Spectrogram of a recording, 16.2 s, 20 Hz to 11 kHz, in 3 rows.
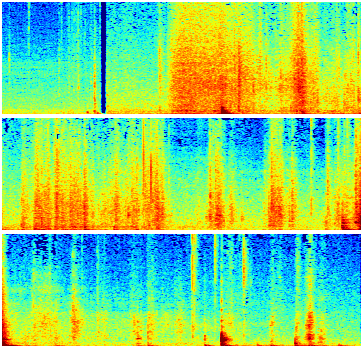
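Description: Black plastic sheet rustling and crinkling for several seconds as it is folded over a glued panel. This is followed by a few wooden knocks as a chipboard board is set down and shifted on top of it, the loudest about 11 and 14 seconds in.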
